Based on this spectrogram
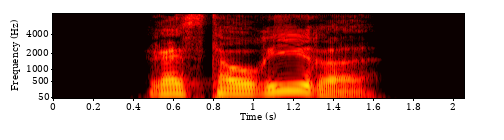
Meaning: inflection of restaurieren: 1. first-person singular present 2. singular imperative 3. first/third-person singular subjunctive I
- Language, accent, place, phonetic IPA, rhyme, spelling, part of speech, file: German, Germany, Berlin, [ʁestaʊ̯ˈʁiːʁə], -iːʁə, restauriere, verb, De-restauriere.ogg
